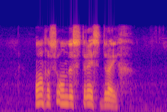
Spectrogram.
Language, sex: Afrikaans, male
